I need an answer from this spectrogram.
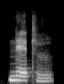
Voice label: "nettle", Indian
